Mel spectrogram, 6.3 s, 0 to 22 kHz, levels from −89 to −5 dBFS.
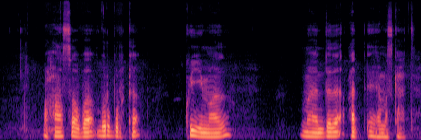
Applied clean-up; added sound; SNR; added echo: none; none; none; none.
